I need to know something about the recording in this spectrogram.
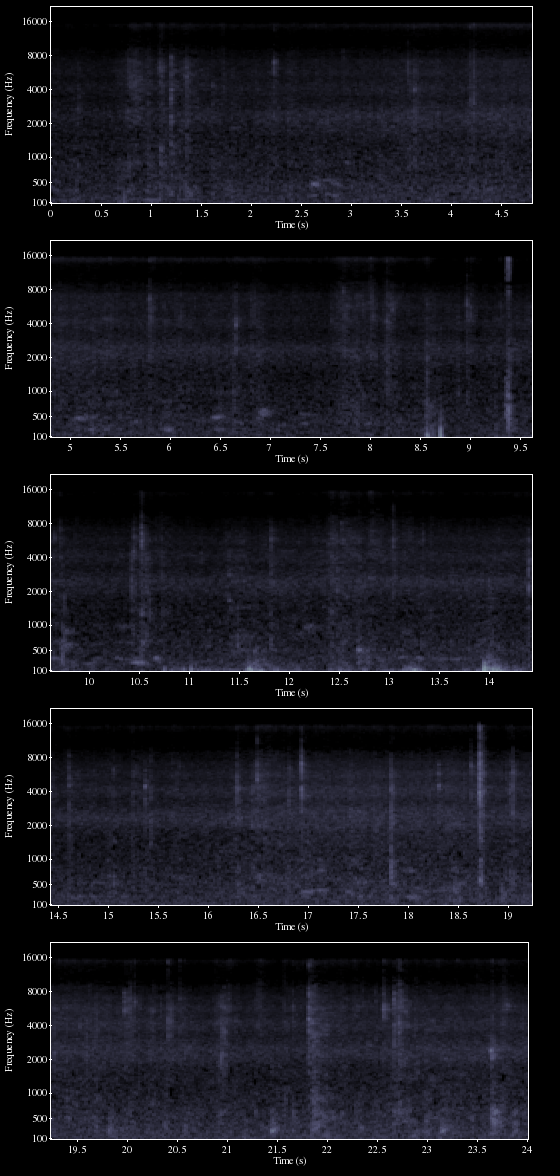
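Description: Stiff palm leaves rustle and crackle as hands weave them.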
